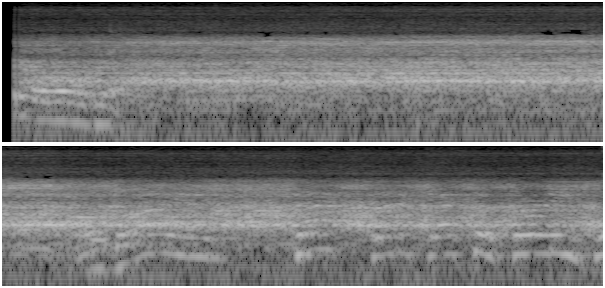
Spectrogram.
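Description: Football broadcast playing through a television speaker: steady stadium crowd noise with indistinct voices talking over it.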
